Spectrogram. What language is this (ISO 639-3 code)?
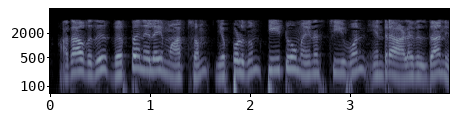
tam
